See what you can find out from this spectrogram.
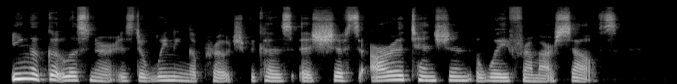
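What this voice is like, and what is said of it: Non-native English accent. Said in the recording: “my accent and imperfect English”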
